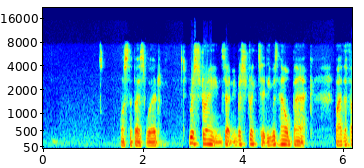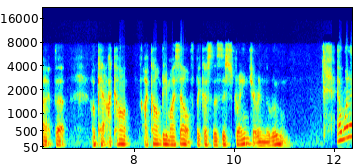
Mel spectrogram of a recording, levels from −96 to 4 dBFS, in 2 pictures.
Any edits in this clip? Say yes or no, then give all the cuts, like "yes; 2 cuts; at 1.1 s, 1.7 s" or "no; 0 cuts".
no; 0 cuts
